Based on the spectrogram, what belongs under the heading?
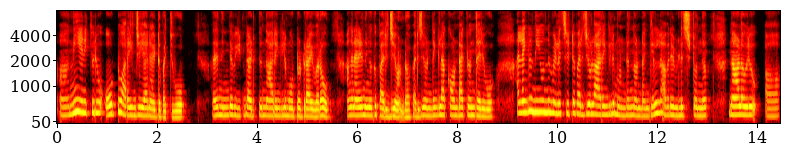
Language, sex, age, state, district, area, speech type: Malayalam, female, 18-30, Kerala, Thiruvananthapuram, urban, spontaneous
